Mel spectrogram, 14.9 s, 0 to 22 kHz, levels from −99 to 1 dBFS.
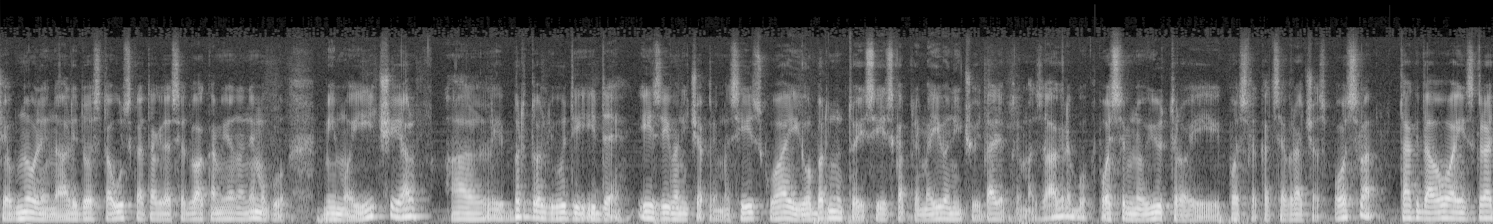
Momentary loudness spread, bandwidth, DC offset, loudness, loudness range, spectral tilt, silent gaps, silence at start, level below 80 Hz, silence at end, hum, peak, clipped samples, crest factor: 6 LU; 12.5 kHz; under 0.1%; -15 LUFS; 2 LU; -7 dB/octave; none; 0 s; -36 dBFS; 0 s; none; 0 dBFS; under 0.1%; 14 dB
